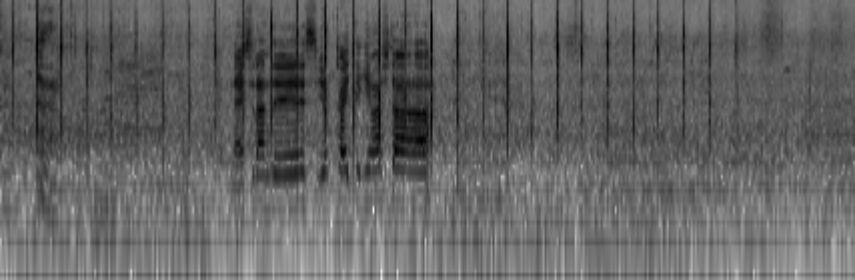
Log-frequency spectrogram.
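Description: Running footsteps slap steadily on pavement nearby.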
